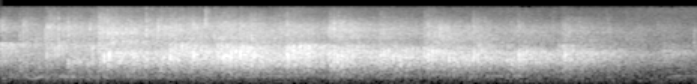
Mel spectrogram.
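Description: A church congregation claps together in steady, sustained applause at a sermon, the dense clapping filling the room and fading slightly toward the end, with no talking over it.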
